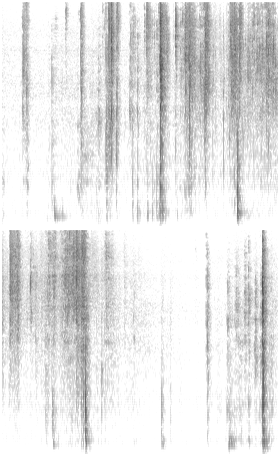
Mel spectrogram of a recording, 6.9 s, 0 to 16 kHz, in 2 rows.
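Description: A sealed 2011 Panini Prime Signatures football card box being torn open by hand. A quick run of tearing, crinkling and clicking cardboard and wrapper noises fills the first four and a half seconds, and a sharp click comes near the end.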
